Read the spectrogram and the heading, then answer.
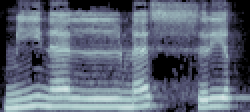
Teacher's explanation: الكلمة كلها مرققة ما عدا القاف، وإتمام كسر الري عشان تيجي معاكي القاف مظبوطة، وتدخلي عليها داخلة صح، ما حدش يقول المشرق ري، لا ري، من المشرق.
